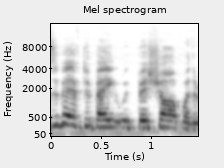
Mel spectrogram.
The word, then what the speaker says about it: Bisharp: it's pronounced bisharp or by sharp because 10 lily you could argue on my side of things that is based on the chess piece of bishop so it's Bisharp but other people would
